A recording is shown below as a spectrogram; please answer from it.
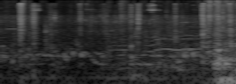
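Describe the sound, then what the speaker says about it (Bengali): Black-green pigeons in a loft give soft, low cooing calls at close range, faint against a quiet background and building slightly toward the end. "দেখুন পায়রাগুলো দেখুন, কত সুন্দর সুন্দর কালা সবুজ পায়রা।"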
